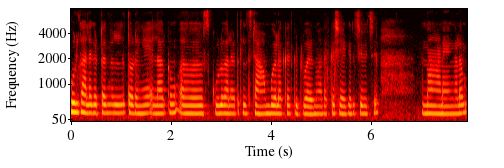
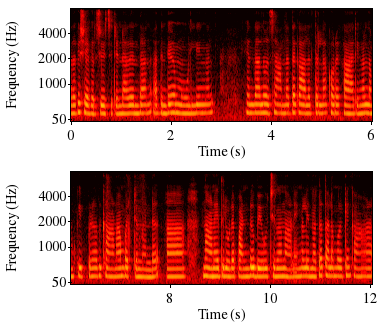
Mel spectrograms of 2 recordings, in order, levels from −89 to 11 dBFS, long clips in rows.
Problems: none marked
